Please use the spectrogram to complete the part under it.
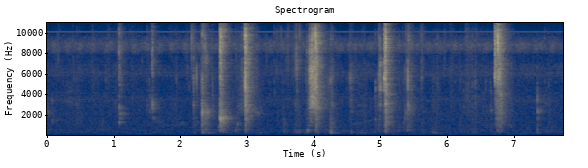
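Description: A man chews wetly close to a microphone.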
